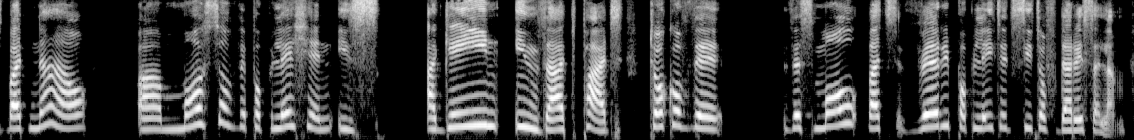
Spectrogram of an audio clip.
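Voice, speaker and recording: A woman with a Tanzanian accent giving a halting, unscripted answer as a conference panelist. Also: sits high, dry recording. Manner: halting, with frequent pauses.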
